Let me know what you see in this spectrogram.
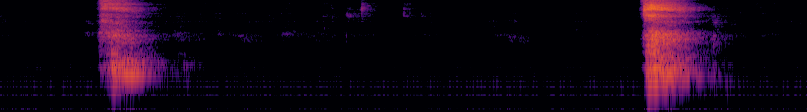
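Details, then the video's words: Domestic cat indoors making an odd noise: two short, harsh, breathy bursts like a cough or sneeze, the second about three seconds after the first, over a low steady hum in a quiet room. "My Cat Is Making a Weird Noise"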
